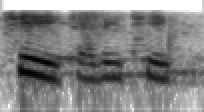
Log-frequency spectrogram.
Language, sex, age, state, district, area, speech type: Dogri, female, 18-30, Jammu and Kashmir, Reasi, rural, conversation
